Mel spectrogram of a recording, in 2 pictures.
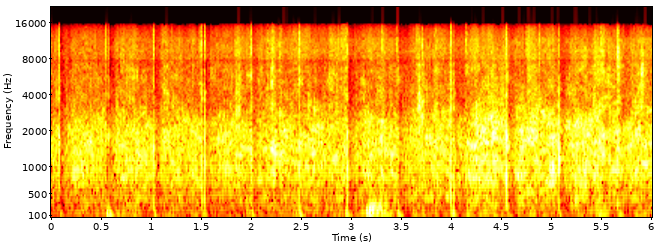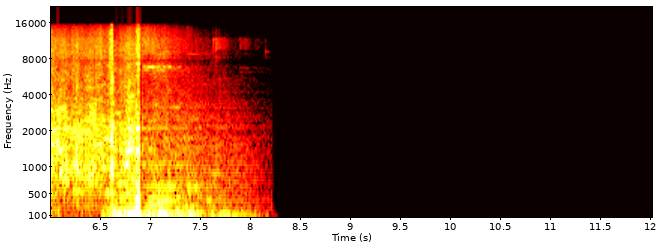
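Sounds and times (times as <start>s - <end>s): large audience applauding: 0.0s - 6.7s.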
